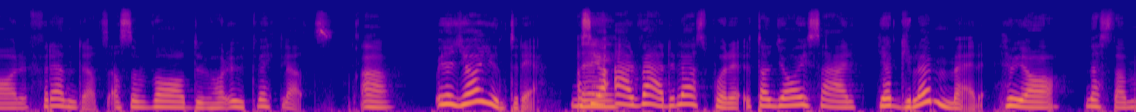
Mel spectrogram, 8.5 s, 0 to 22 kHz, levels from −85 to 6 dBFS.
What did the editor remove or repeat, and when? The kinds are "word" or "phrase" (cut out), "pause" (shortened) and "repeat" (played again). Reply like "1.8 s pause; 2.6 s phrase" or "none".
6.5 s pause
